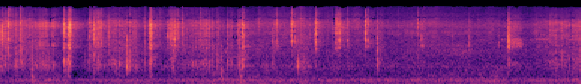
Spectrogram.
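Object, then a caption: Bar of soap cut by a metal blade. A metal utility blade shaves flakes from the end of a solid, speckled, hand-sized orange soap bar held in the hands. It makes a steady run of quick, dry, bright scraping clicks with almost no ring, over a low background hum.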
